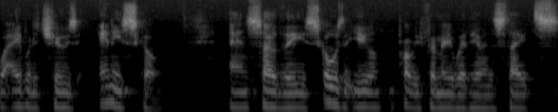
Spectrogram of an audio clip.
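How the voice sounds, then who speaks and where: A man with an English accent talks at a fairly quick pace and a fairly low pitch. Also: ordinary pitch variation. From England, southwest London (Wimbledon). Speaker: real estate speaker and author. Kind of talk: interview.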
